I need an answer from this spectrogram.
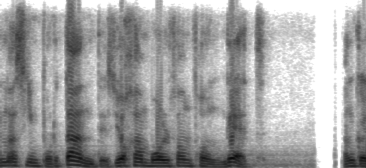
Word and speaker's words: Goethe: importantes, Johann Wolfgang von Goethe, aunque algunos prefieren llamarle Goethe, que parece que dijeras cohete, así que no es correcto, tienes que decirle Goethe.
